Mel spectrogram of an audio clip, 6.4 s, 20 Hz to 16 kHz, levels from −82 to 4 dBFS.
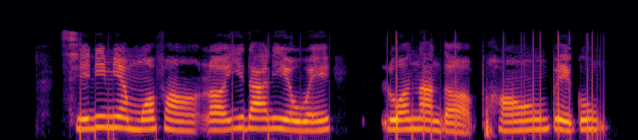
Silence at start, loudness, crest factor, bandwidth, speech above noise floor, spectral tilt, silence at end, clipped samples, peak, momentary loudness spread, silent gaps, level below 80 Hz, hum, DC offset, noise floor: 0.7 s; -18 LUFS; 16 dB; 7.8 kHz; 41 dB; -5.5 dB/octave; 0.35 s; under 0.1%; -2 dBFS; 7 LU; none; -50 dBFS; none; under 0.1%; -58 dBFS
